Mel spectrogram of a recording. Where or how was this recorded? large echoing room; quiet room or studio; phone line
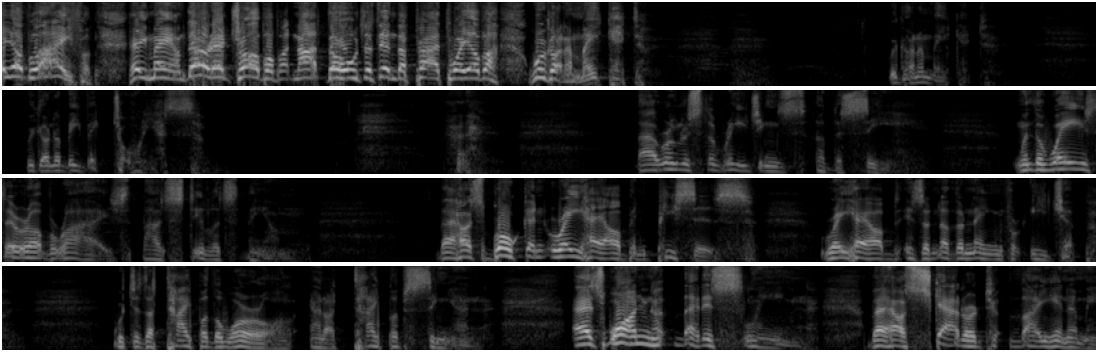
large echoing room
